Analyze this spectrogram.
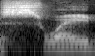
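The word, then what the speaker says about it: Sui: to see the Han Dynasty replaced by the sway Dynasty Su UI now they only lasted for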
